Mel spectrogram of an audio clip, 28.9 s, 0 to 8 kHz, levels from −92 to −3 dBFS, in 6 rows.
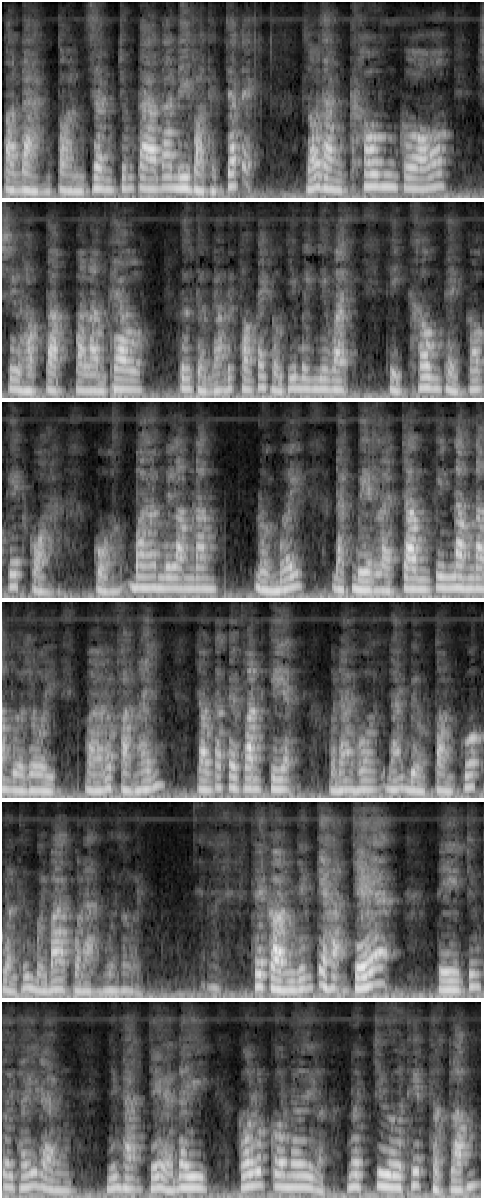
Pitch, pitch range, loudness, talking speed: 150 Hz, 125-170 Hz, -22 LUFS, 210 wpm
